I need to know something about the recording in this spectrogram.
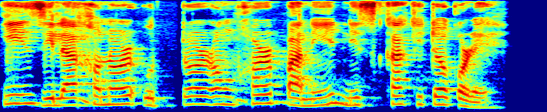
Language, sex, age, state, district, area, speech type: Assamese, female, 45-60, Assam, Dibrugarh, urban, read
